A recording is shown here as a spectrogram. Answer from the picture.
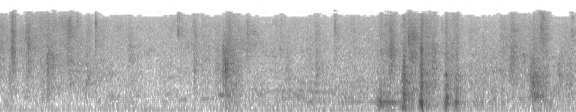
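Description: Quiet room tone with faint clicks of papers being handled, then about three seconds in a brief low murmured voice sound.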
